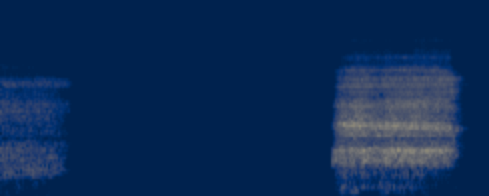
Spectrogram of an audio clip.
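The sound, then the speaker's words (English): Breath sounds from one long deep breath: a short airy breath fading out at the start, a pause of near silence, then a fuller breath lasting about a second, soft and with no talking. “One long breath, just one breath.”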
